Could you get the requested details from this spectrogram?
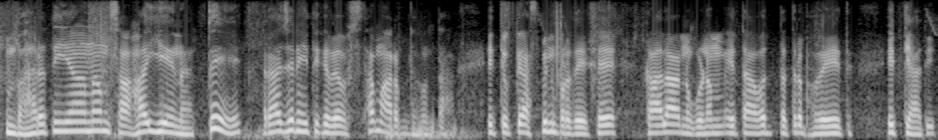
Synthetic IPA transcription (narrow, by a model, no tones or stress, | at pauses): bʱaːɾɐt̪iːjaːnaːmsaːɦaːjeːnɐt̪eːɾaːd͡ʒɐniːt̪ikɐʋjɐʋɐst̪ʰamaːɾɐbd̪ʱɐʋɐnt̪ɐɦɐit̪juk̚t̪iɐsminpɾɐd̪eːʃeː | kaːlaːnuɡuɳɐmeːt̪aːʋɐd̪̚t̪ɐt̪ɾɐbʱɐʋeːt̪ | it̪jaːd̪i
